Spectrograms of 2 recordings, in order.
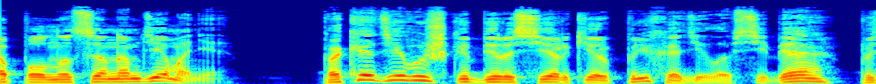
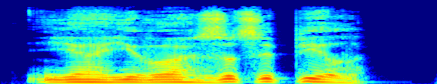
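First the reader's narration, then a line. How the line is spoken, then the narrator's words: Barely audible hoarse rasp. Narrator (Russian): еле слышно прохрипел мечник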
